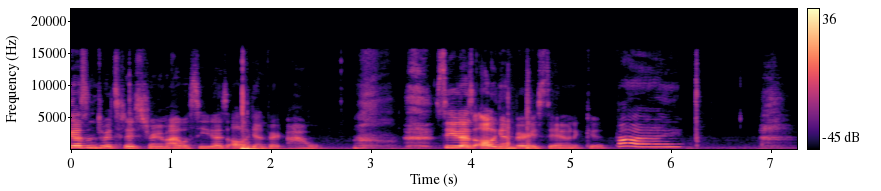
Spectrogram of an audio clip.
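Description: A young woman talks cheerfully and close into a microphone.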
